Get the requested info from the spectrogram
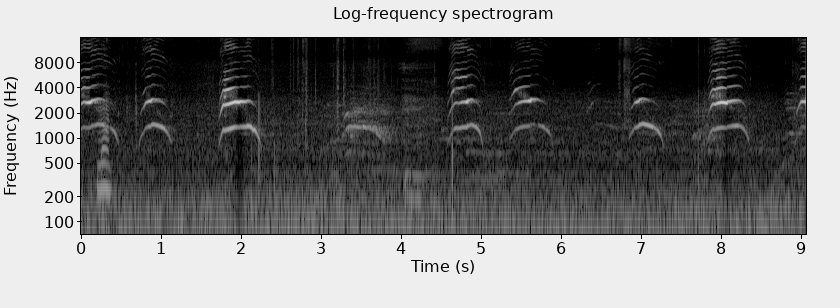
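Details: Abandoned kittens perched on a gate meow loudly, calling for their mother cat; a run of about ten high, arching, harmonic-rich meows, each rising then falling, repeating roughly every second with brief quiet gaps between.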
